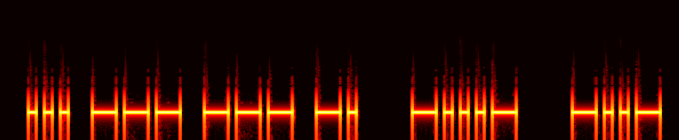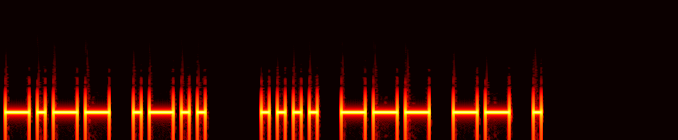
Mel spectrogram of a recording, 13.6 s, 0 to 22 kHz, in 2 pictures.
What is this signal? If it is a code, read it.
Morse code, heard as a keyed tone, about 15 wpm, 700 Hz. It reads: SOON <BT> XYL HOME
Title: Common QSO Phrases Encore 15wpm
